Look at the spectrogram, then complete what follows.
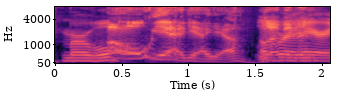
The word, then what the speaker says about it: Maryville: Well, you got Merville. Yeah. It's not Maryville. It's Merville.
